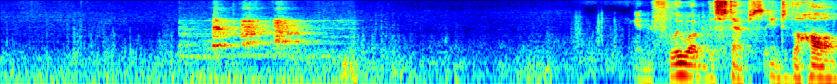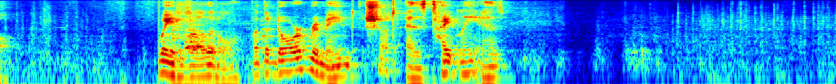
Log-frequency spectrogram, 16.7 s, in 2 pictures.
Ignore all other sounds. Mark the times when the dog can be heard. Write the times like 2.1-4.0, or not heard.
1.8-3.6, 10.1-11.2.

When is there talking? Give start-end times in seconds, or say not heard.
6.3-8.5, 9.9-13.4.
